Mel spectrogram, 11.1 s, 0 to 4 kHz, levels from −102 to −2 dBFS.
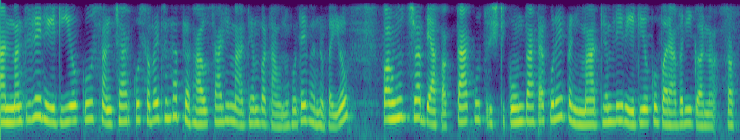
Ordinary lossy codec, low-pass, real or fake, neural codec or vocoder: none; 3.6 kHz; fake; autoencoder, 48 kHz, 32 numbers a frame, DAC-VAE, trained on Japanese speech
